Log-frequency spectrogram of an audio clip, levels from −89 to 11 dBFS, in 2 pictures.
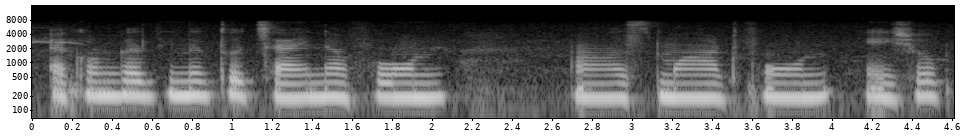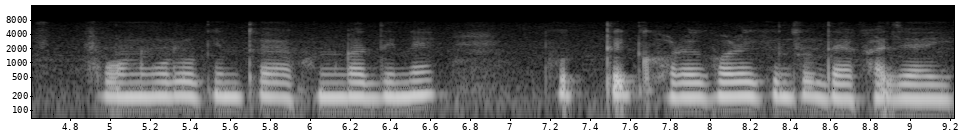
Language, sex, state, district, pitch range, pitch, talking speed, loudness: Bengali, female, West Bengal, North 24 Parganas, 185-200 Hz, 195 Hz, 125 wpm, -18 LUFS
